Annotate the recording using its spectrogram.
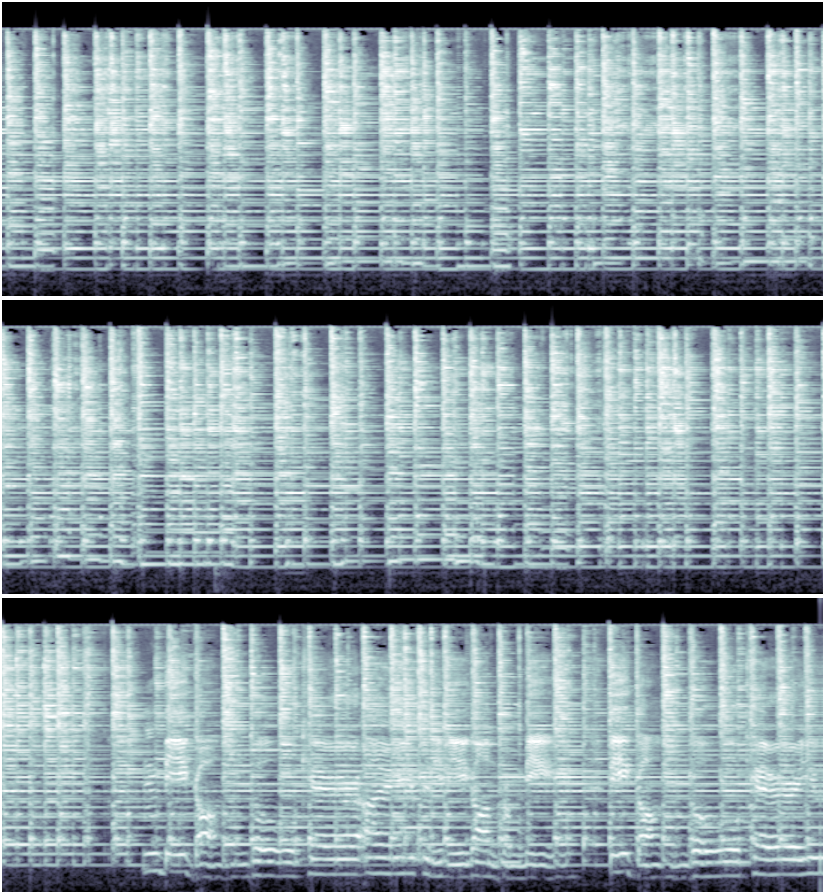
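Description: A strumstick, the small fretted folk instrument that sounds somewhere between a dulcimer and a banjo, played in a repeating plucked melody over a steady drone note.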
